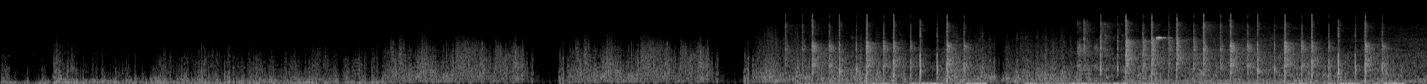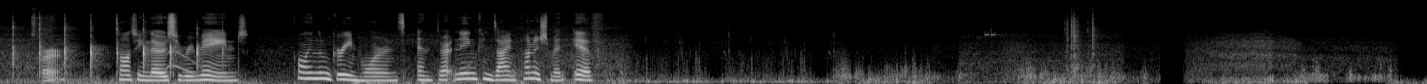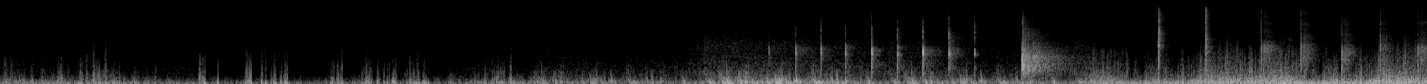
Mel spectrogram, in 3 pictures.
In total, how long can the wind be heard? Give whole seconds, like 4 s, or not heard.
43 s.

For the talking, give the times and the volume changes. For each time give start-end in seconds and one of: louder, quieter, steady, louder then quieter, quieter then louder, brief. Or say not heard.
14.7-20.4 steady.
